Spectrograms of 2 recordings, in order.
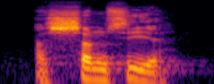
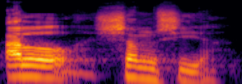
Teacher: Lamnya dimasukkan huruf shin. Jadi masuk. Kalau udah masuk huruf shin enggak kelihatan, karena dia masuk ke huruf shin. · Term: idgham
